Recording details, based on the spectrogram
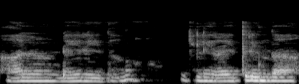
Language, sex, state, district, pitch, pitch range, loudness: Kannada, male, Karnataka, Mysore, 165 Hz, 155-185 Hz, -17 LUFS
